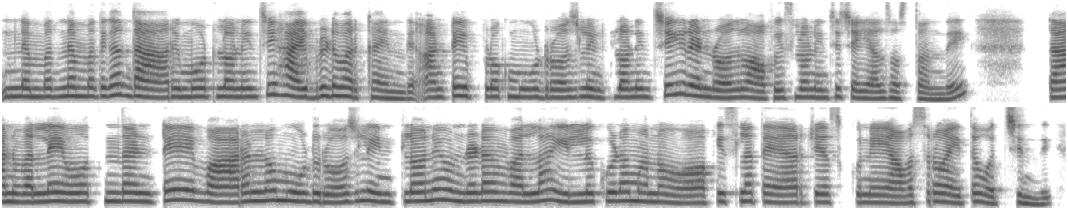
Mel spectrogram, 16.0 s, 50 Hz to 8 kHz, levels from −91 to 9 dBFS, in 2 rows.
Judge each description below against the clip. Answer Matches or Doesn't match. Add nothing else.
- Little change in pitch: Matches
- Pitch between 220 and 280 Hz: Matches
